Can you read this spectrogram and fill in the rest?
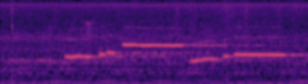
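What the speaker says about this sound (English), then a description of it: "He whistles the theme tune even." A video game character whistles the Indiana Jones theme tune, a clear melodic whistle rising and falling in short phrases over a low background hum.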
